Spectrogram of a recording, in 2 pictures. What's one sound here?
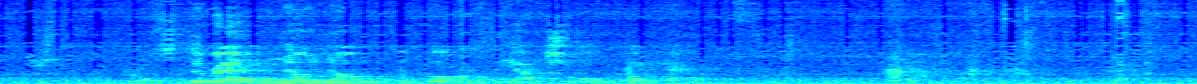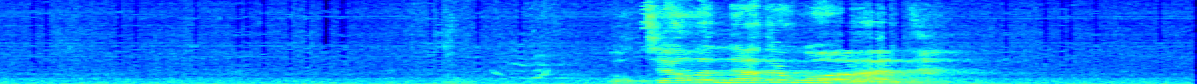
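A woman speaks through a microphone in a large echoing hall.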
